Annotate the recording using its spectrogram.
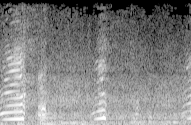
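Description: Three short, high-pitched, honk-like vocal yelps from a person, each a brief rising-and-falling cry, near the start, about half a second in, and a little past the middle.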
